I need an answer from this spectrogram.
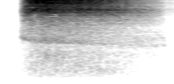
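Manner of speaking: soft, voiceless hiss of warning; warning shush. A narrator's reading. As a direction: hush the listener sharply without voice. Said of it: "با صدایی هشدار دهنده گفت". (هیسِ هشداردهنده)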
